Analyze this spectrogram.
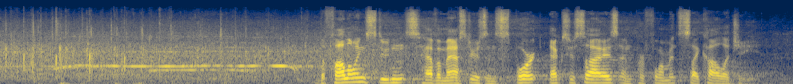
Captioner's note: names being called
